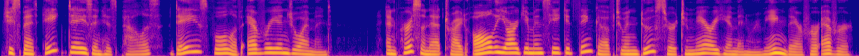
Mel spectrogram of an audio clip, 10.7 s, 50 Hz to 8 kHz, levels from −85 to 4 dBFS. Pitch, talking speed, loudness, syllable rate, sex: 200 Hz, 180 wpm, -16 LUFS, 5.1 syllables/s, female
